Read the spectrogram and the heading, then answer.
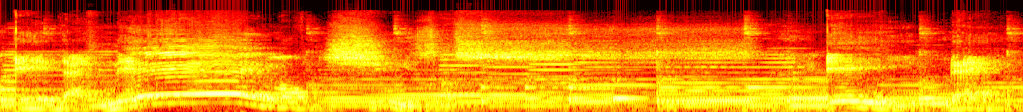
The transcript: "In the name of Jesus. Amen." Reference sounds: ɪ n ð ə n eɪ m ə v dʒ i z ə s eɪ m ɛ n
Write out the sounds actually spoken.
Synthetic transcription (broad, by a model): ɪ n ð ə n eɪ m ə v dʒ i z ə s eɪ m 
